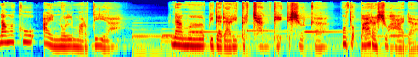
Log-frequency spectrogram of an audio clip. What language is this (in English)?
Malay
